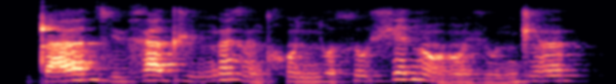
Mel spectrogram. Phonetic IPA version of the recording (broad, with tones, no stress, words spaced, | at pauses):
ʈa˨˦ɐ̯d͡zy˨ ɣa˧dʒy˨ŋœ˦zə̃˨d χʷə̃˨ɲo˨su˧ ʃɛ˦d õ˨ɣõ˨ʒu˨ nd͡ʒə̃˦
